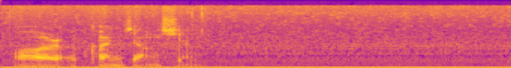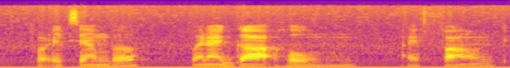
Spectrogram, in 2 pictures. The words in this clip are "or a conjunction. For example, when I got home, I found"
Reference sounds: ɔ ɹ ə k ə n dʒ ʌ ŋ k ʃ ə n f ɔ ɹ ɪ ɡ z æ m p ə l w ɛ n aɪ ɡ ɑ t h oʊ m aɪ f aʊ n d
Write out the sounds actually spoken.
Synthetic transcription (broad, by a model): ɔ ɹ ə k ə n dʒ ʌ ŋ k ʃ ə n f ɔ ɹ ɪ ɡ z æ m p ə l w ɛ n aɪ ɡ ɑ t h oʊ m aɪ f aʊ n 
